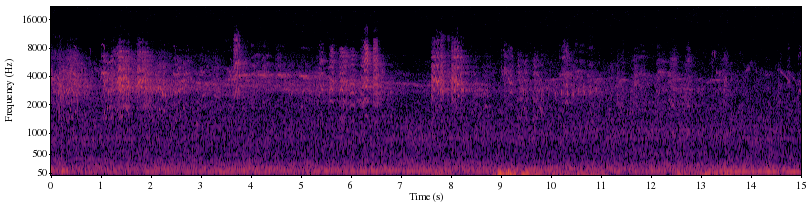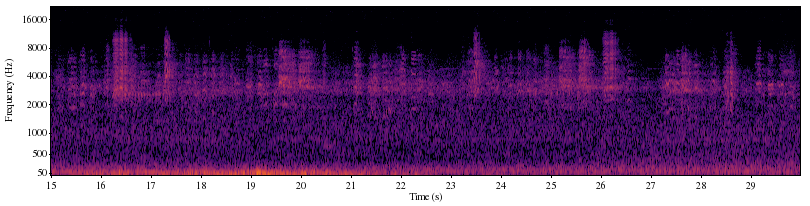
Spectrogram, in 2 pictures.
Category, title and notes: Soundscapes > Urban
Sitting at Las Heras Park - Morning (ST)
Recorded with Zoom H6studio XY built-in microphones.
Birds, Cars, Morning, Park, Sitting, Wind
